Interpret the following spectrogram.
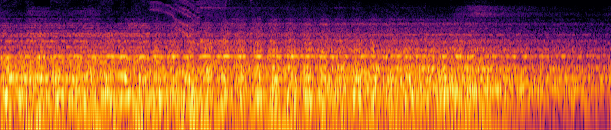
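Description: Steinberg X-Stream spectral synthesizer preset played from a keyboard: a dense sustained chord of many held tones, with a few faint falling sweeps up high about two seconds in. It dies away over the last second.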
